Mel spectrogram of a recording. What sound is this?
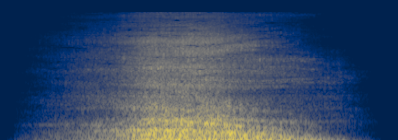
I made this "cute" sound on my own human sound, recorded some noise, pitched it, paned it all in PT. Thanks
